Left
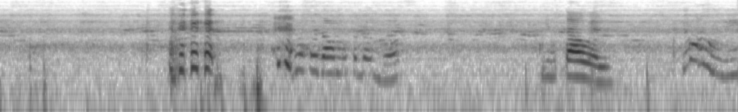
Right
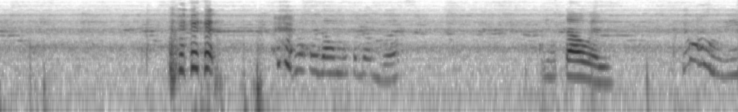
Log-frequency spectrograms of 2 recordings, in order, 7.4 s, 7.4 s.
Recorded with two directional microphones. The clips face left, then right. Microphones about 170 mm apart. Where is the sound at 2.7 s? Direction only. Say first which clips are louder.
Left 1 dB; 20° left (ahead or behind).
